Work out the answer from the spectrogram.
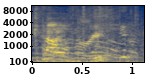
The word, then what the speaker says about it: cavalry: literally cavalry. Okay, it's pronounced cavalry. Just want to point that out. I have a question for you. Calvary was where Jesus died. Yeah, that's the name of the hill.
